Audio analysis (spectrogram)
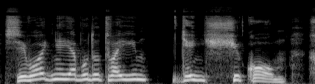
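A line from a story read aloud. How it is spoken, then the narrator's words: Loud laughter. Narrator (Russian): хохотал светлейший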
